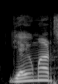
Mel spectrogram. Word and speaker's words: گیومرت: گیومرت شکل قبلی تلفظ کلمه ای که امروزه میگیمش کیومرس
